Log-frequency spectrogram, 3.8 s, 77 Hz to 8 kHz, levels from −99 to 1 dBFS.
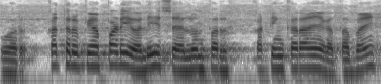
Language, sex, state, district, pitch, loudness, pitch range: Garhwali, male, Uttarakhand, Tehri Garhwal, 185 Hz, -20 LUFS, 170-210 Hz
